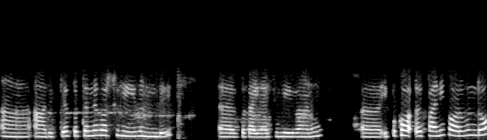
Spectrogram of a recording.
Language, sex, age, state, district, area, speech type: Malayalam, female, 18-30, Kerala, Palakkad, rural, conversation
